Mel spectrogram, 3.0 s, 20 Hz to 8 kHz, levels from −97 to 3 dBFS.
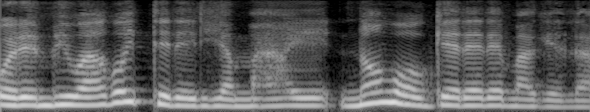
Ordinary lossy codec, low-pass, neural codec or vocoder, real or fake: none; none; codec, 16 kHz, 0.8 kbps, ZipCodec; fake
